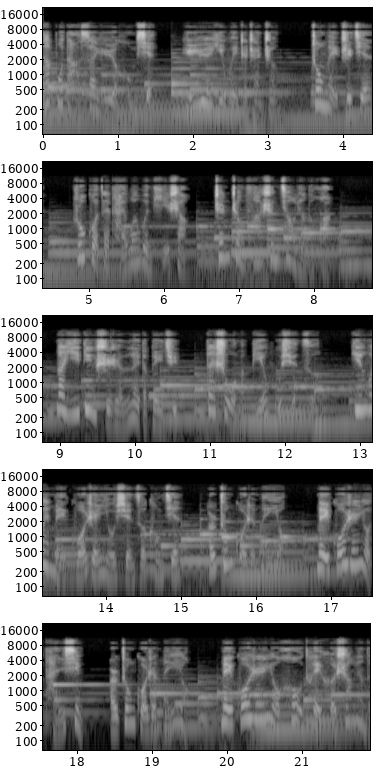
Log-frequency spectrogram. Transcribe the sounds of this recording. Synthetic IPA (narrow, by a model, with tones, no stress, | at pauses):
t̪ʰa˥pu˥˩t̪a˨˩swa˥˩ny˧˥ɥɛ˥˩xʊ˧˥ŋɕjɛ˥˩n | y˧˥ɥɛ˥˧i˥˩we˧˥˩ɪʈ͡ʂə˧ʈ͡ʂa˥˩nʈ͡ʂɤ˥ŋ | ʈ͡ʂʊ˥ŋme˨˩ɪʈ͡ʂɻ̩˥t͡ɕjɛ˥nɻu˧˥kwɔ˨˩t͡sa˥˩ɪt̪ʰa˧˥ɪwa˥nwə˥˩nt̪ʰi˧˥ʂɑ˥˩ŋ | ʈ͡ʂə˥nʈ͡ʂɤ˥˩ŋfa˥ʂɤ˥ŋt͡ɕjɑ˥˧ʊljɑ˥˩ŋd̪ə˩˦xwa̰˥˩ | na˥˩i˧˥t̪i˥˧ŋʂɻ̩˥˩ɻə˧˥nle˥˩ɪd̪ə˩pe˥ɪt͡ɕy˥˩t̪a˥˧nʂɻ̩˥˩wɔ˨˩mə˦npjɛ˧˥u˧˥ɕɥɛ˨˩nt͡sɤ˧˥ | i˥nwe˥˩ɪme˨˩ɪkwɔ˧˥ɻə˧˥njo˧˥ʊɕɥɛ˨˩nt͡sɤ˧˥kʰʊ˥ŋt͡ɕjɛ˥nə˞˧˥ʈ͡ʂʊ˥ŋkwɔ˧˥ɻə˧˥nme˧˥ɪjo˨˩˦ʊme˨˩ɪkwɔ˧˥ɻə˧˥njo˨˩ʊt̪ʰa˧˥nɕi˥˩ŋ | ə˞˧˥ʈ͡ʂʊ˥ŋkwɔ˧˥ɻə˧˥nme˧˥ɪjo˨˩˦ʊme˨˩ɪkwɔ˧˥ɻə˧˥njo˨˩ʊxo˥˧ʊt̪ʰwe˥˩ɪxɤ˧˥ʂɑ˥ŋljɑ˥˩ŋd̪ə˩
